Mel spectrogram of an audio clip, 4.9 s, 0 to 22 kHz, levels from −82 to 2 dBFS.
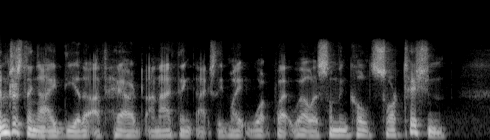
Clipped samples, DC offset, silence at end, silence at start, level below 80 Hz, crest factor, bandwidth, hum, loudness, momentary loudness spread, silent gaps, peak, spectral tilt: under 0.1%; under 0.1%; 0.45 s; 0 s; -52 dBFS; 20 dB; 8 kHz; none; -26 LUFS; 8 LU; none; -6 dBFS; -5 dB/octave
